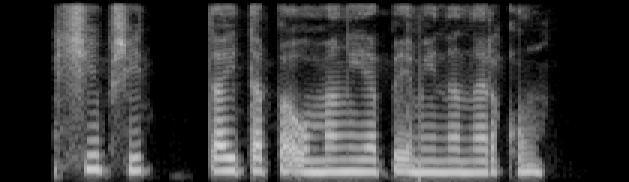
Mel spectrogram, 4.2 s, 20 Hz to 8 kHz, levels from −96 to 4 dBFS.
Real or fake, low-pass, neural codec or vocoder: fake; 7.2 kHz; autoencoder, 48 kHz, 128 numbers a frame, DAC-VAE, trained on Japanese speech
